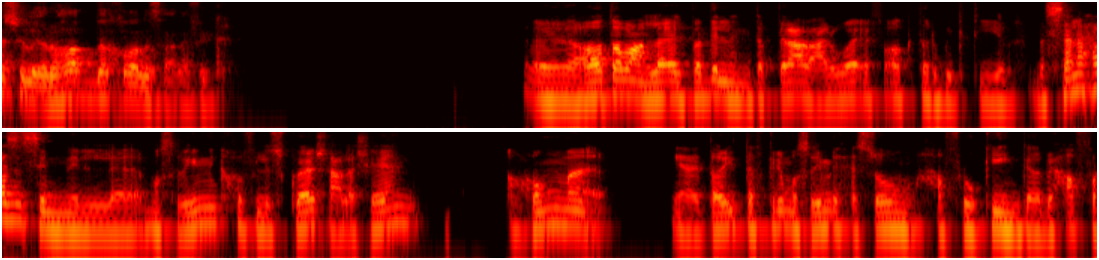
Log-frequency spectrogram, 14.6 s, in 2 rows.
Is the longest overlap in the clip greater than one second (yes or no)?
no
